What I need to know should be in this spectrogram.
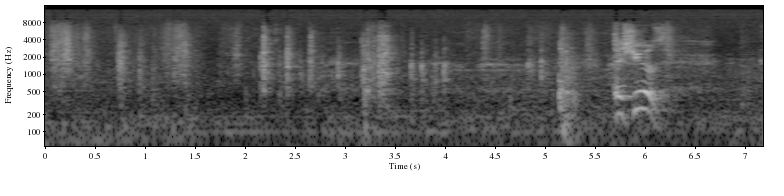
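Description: A young man speaks tensely nearby.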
